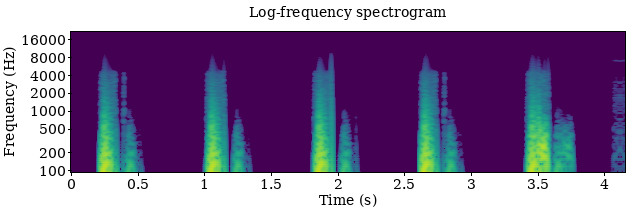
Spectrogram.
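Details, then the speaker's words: Phase 1 Korotkoff sounds marking systolic pressure on auscultatory blood pressure measurement, mercury column lowered 2 mmHg per beat; regular tapping about 75 a minute, each a sharp thump with a softer echo, faint but clear and increasing in intensity. "la presión arterial sistólica es la presión en la cual claramente aparecen los sonidos de la fase un de korotkov el primero de por lo menos dos ruidos regulares consecutivos"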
